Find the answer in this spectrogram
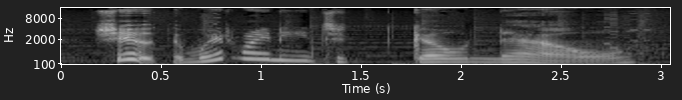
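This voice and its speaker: There is music behind a woman's voice as she talks. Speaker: video game let's player. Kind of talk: casual gameplay commentary.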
